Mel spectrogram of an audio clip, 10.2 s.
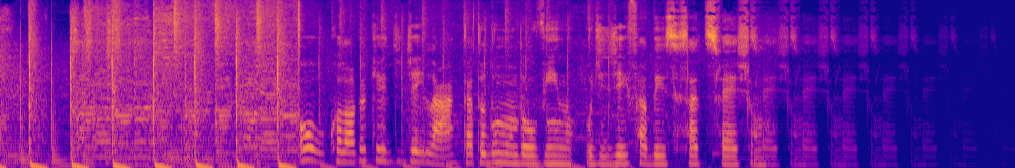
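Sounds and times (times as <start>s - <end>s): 
funk music from car sound system with open trunk: 0.0s - 6.4s.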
